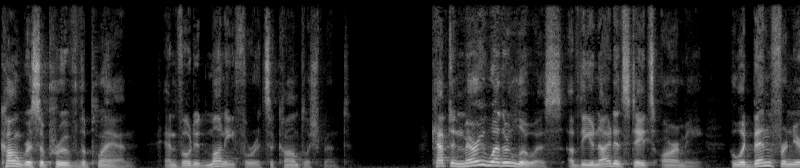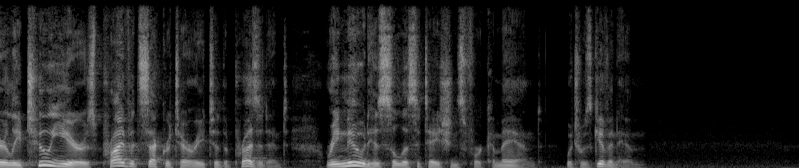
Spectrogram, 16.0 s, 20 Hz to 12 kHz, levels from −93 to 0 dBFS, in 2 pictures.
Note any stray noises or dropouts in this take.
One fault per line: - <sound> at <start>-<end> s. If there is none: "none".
none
